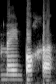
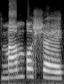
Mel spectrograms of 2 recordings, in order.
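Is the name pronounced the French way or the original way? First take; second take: original; French. First: The name is said with its original German-style pronunciation. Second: The name is said with a French pronunciation. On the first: This is the name as it would originally have been said. "I think he's of German heritage, so I think it's like Main Bocher if you're saying his name" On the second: He is presented as a French couturier. "it's Mabouchet when he's being a French couturier"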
